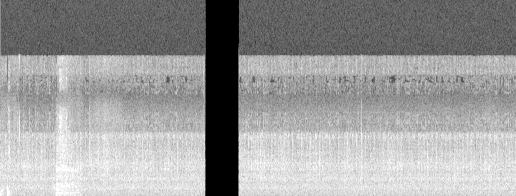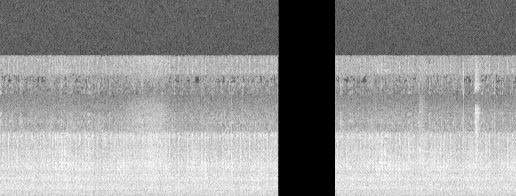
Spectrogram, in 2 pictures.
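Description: A harvester engine drones steadily.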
